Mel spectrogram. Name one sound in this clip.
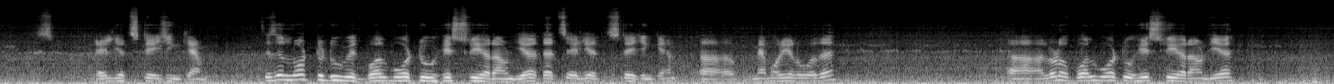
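A man speaks calmly and close to a helmet microphone.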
